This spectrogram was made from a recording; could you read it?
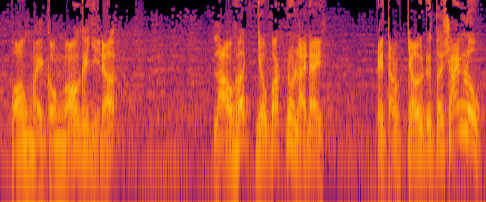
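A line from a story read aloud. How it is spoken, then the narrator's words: Loud command. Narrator (Vietnamese): thằng Khánh Sẹo ... lớn tiếng ra lệnh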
